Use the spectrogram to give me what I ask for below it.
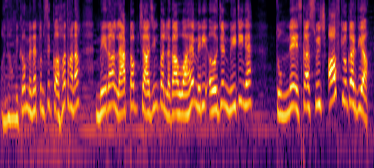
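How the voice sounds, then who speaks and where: Doing cartoon voice acting, a woman plays a short-tempered young office-worker husband who pleads with his wife, then scolds her. Her voice is high, fast and a bit bright, with soft music in the background, and the mood is scolding.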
